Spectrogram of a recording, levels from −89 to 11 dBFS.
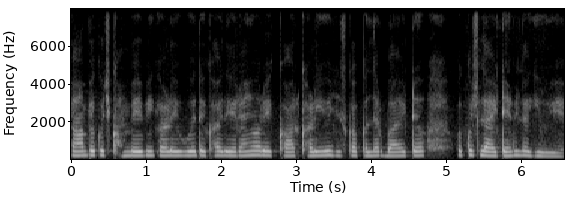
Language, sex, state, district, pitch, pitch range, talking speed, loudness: Hindi, female, Uttar Pradesh, Hamirpur, 220 Hz, 210-225 Hz, 255 wpm, -25 LUFS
